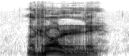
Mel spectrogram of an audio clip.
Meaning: role (the function or position of something)
- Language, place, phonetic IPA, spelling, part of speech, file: Occitan, Béarn, [ˈrɔtle], ròtle, noun, LL-Q14185 (oci)-ròtle.wav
